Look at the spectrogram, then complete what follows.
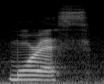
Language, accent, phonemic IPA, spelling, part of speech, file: English, US, /ˈmɒɹɪs/, morris, noun / verb, En-us-morris.ogg
- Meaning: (noun) 1. A type of pike 2. A morris dance; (verb) To perform morris dancing; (noun) The young of the conger eel or similar fish, originally thought to be a separate species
